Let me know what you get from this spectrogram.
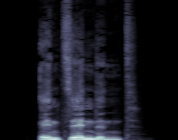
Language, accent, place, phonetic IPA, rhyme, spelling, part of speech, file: German, Germany, Berlin, [ɛntˈzɛndn̩t], -ɛndn̩t, entsendend, verb, De-entsendend.ogg
- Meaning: present participle of entsenden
